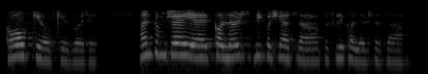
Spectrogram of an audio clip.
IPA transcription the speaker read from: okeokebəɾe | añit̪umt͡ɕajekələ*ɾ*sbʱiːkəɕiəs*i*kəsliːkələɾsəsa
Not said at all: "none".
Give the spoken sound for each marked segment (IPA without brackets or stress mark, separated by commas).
ɾ, a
